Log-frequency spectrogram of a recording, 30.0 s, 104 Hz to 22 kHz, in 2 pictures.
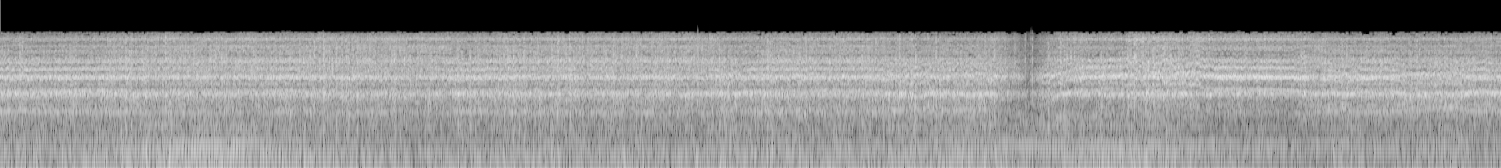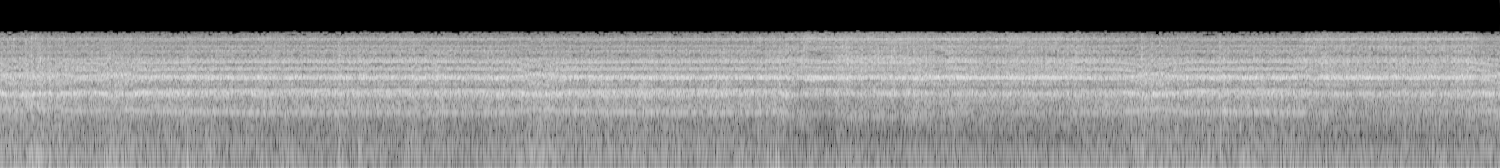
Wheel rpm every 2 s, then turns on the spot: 160, 160, 160, 160, 150, 130, 160, 160, 160, 160, 160, 160, 160, 160, 160.
none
